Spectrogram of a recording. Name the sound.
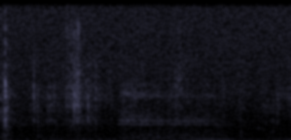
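turning thin Bible pages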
